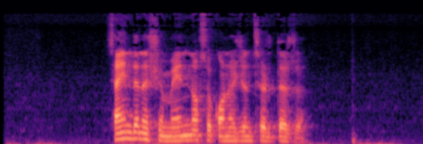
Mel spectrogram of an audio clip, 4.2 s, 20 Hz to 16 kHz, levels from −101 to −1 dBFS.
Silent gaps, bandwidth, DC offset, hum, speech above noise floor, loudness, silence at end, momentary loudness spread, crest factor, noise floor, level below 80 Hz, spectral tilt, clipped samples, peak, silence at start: none; 11.5 kHz; under 0.1%; none; 39 dB; -24 LUFS; 0.3 s; 7 LU; 24 dB; -63 dBFS; -58 dBFS; -5.5 dB/octave; under 0.1%; -2 dBFS; 0.1 s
